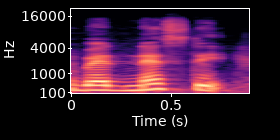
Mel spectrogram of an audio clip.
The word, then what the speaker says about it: Wednesday: I hope you're paying attention to how I am pronouncing the word Wednesday. Not Wednesday, but Wednesday.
